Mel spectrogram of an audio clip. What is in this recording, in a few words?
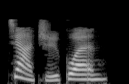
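"价值观" Mandarin Chinese; hsk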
